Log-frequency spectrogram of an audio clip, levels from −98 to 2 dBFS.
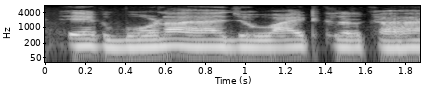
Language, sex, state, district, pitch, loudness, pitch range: Hindi, male, Jharkhand, Garhwa, 140 Hz, -16 LUFS, 135-145 Hz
